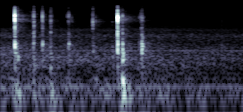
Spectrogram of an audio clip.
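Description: Short burst of typing on a computer keyboard, a dozen or so quick, light key clicks in an uneven rhythm, close and fairly quiet, then trailing off into silence.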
